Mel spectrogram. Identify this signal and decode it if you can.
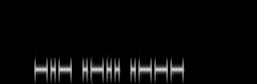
Morse code, heard as a keyed tone, about 31 wpm, 700 Hz. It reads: KLJ
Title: USA Call Sign Postfixes - 3 Letters 30wpm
